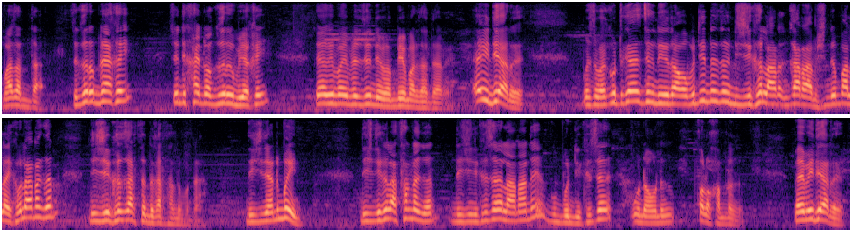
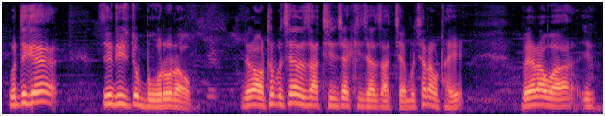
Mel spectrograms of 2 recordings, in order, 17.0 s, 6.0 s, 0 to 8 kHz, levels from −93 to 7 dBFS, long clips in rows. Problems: constant background noise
